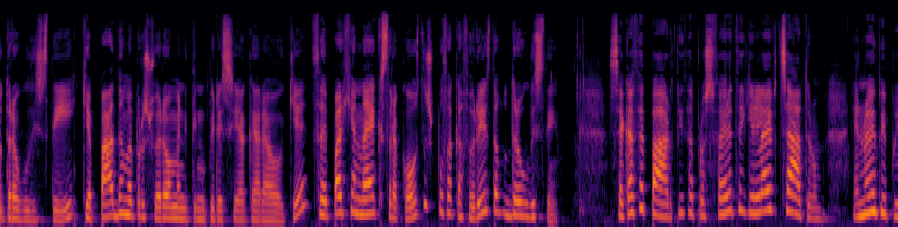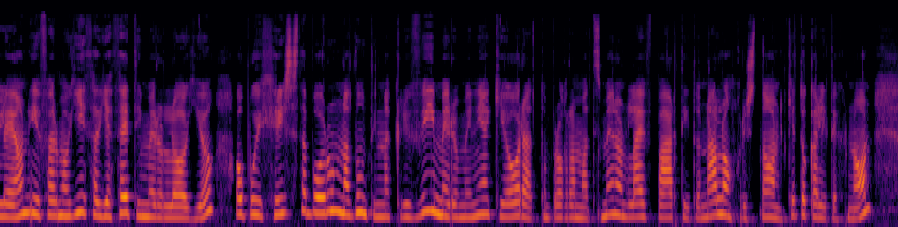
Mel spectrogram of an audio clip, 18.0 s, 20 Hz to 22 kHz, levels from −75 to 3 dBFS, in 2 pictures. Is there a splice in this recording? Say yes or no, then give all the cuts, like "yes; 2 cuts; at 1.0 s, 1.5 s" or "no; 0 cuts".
no; 0 cuts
